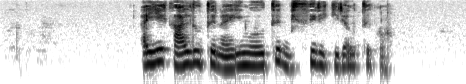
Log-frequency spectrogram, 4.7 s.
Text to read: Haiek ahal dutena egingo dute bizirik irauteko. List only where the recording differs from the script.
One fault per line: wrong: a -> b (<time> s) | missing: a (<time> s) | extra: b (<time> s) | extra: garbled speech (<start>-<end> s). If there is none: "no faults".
no faults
